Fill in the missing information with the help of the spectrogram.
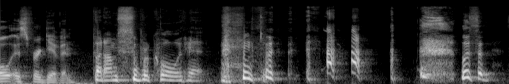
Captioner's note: laughs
